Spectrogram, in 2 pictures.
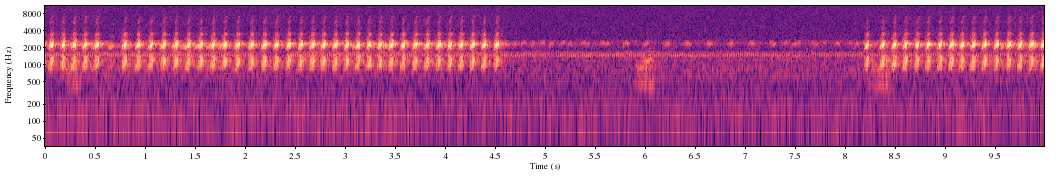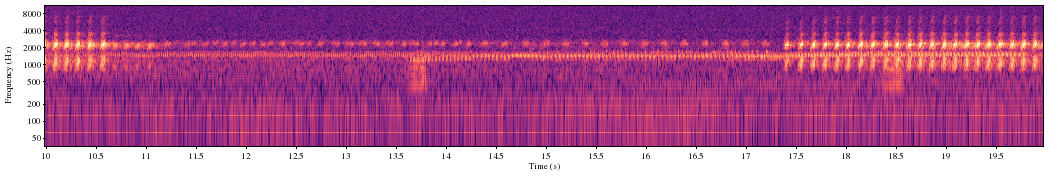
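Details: Tree frogs calling at night from a pond in north-eastern Italy in mid-April. Three separate bouts of fast, rattling pulsed croaks, each a few seconds long, alternate with quieter gaps filled by the steady trill of mole crickets.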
